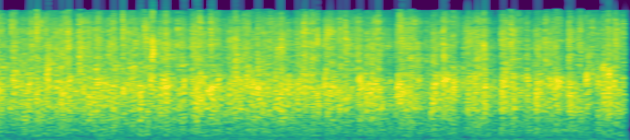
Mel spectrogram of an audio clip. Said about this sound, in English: So I just want to thank all of you guys for joining us here today, and to big round of applause for our guest of honor.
